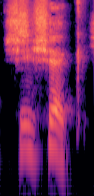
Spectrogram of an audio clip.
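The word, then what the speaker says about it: Žižek: listo, es hora de, incluir incluirlo en el programa, un libro de Sisek que estás releyendo. – Estoy releyendo, lo, he leído cuando hacía mi tesis. ¿Cómo era que se pronunciaba en realidad el nombre? Shishek. Shishek. Shishek.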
